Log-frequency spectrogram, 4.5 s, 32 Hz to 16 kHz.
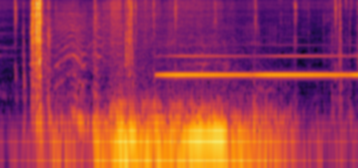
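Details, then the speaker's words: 1997 Jeep Grand Cherokee locked, then opened with the key and alarm activated; the engine catches, runs briefly and shuts off as a steady tone and dash module clicking sound; the alarm immobilizer cuts the engine, and it starts once unlocked with the fob. "so we're going to try and start the jeep and it shuts it down you can hear the clicking"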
